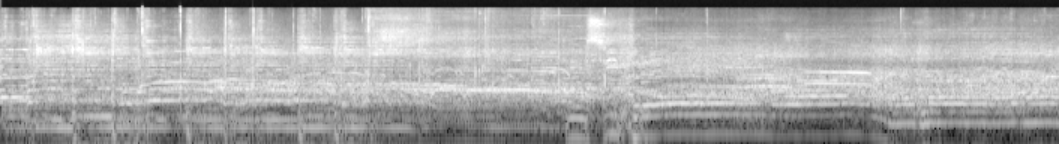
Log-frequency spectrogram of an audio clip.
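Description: Live band with acoustic guitar, violin, bass and drums playing, heard from inside the crowd; the drum hits stop about six seconds in, leaving held chords, with crowd voices whooping over the music.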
